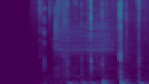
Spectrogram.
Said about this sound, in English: Oh, who's typing away there? We're recording, whoever that is. Stop it. Whoever that is really types as well.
